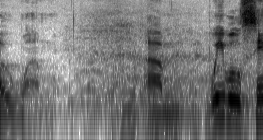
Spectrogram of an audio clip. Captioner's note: laughter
